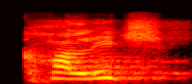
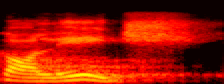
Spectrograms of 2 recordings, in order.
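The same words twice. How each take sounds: First: The k is said with a puff of air. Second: The k is said without a puff of air. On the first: The speaker calls it right. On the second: The speaker calls it wrong.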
